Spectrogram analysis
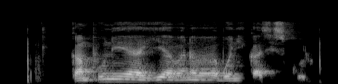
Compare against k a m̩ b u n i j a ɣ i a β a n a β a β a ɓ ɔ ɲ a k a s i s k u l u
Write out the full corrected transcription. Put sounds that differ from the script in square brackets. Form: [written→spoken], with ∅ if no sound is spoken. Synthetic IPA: k a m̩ [b→p] u n i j a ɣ i a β a n a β a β a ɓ ɔ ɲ [a→i] k a [s→z] i s k u l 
